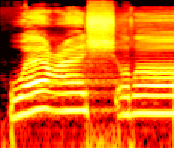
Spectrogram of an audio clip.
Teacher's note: Maka cara membaca fathah tanwinnya ini ya, diganti fathah tanwinnya jadi fathah, jadi barisnya 1, tapi dipanjangin sepanjang 2 harokat. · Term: mad iwad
